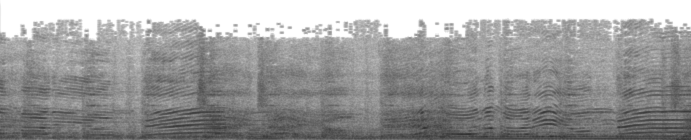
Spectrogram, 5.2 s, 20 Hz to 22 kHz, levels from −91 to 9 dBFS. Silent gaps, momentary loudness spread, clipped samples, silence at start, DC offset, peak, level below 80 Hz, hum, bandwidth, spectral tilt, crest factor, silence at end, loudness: none; 7 LU; under 0.1%; 0 s; under 0.1%; 0 dBFS; -36 dBFS; none; 19.5 kHz; -2 dB/octave; 14 dB; 0 s; -13 LUFS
